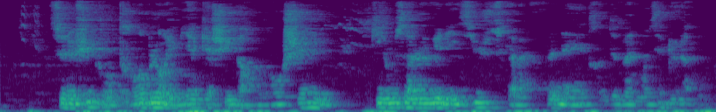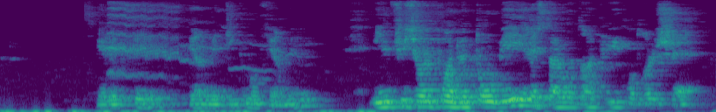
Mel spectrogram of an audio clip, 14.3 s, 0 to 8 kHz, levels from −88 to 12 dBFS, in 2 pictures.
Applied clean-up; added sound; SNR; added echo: classical method WPE with log-MMSE.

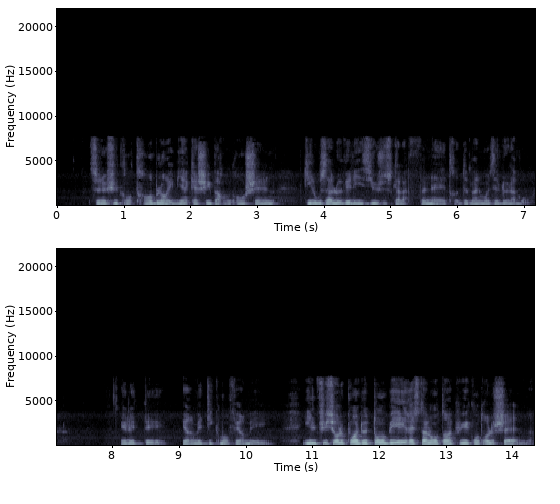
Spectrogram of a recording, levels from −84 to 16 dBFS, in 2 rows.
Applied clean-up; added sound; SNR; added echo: none; none; none; none.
